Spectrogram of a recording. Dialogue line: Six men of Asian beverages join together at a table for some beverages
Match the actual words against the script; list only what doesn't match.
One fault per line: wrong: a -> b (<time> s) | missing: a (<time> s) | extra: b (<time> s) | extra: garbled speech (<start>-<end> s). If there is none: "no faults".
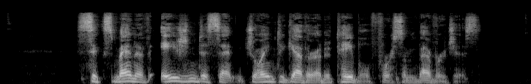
wrong: beverages -> descent (1.9 s)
